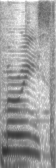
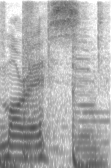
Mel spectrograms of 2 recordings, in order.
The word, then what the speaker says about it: Maurice: how many times it's Maurice Maurice how do you pronounce Maurice you pronounce Maurice like this you do not pronounce it Morris Maurice is a intellectual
